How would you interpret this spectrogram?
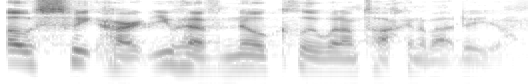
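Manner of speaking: low, soft patronizing sweetheart; condescending sweetness. Shown as a demonstration. Pastor explaining the phrase, gently condescending. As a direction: mildly talk down to them kindly. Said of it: "kinda like saying".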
